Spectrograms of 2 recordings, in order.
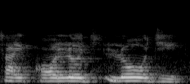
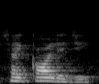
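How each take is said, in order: First: The 'lo' vowel is said as a full vowel. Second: The 'lo' vowel is reduced to a weak schwa. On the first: The speaker calls it wrong. "ना कि" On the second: The speaker calls it right. "नो"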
